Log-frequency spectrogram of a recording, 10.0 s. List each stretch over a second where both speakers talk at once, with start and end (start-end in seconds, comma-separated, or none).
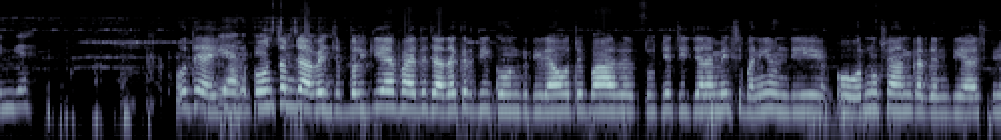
1.9-3.2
